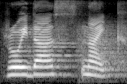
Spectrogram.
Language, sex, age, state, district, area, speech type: Goan Konkani, female, 18-30, Goa, Murmgao, rural, spontaneous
